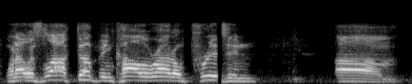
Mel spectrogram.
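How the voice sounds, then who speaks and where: An expressive, somewhat high-voiced man keeps a measured pace while telling his life story as an interview guest. He's a former gangster in his fifties from Brooklyn, New York, speaking street-style with "brother" and "you know what I mean" sprinkled in. The lo-fi recording sounds dull and dry, with no echo.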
